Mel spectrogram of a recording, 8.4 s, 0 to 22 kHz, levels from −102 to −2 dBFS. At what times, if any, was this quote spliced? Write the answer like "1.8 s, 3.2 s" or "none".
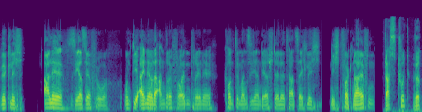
none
